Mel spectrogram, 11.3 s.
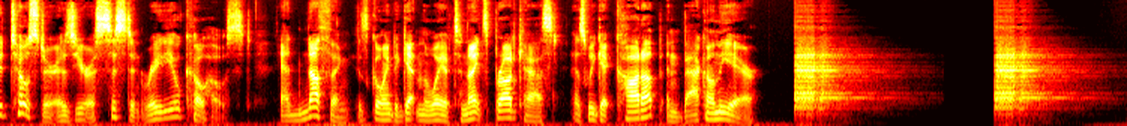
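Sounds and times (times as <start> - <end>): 
speech: 0.0 - 7.6
phone ringtone: 8.0 - 8.8, 10.0 - 10.9.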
